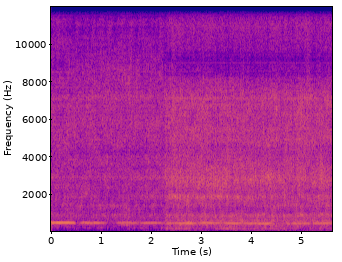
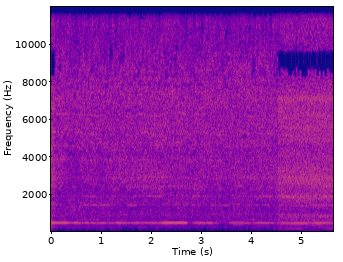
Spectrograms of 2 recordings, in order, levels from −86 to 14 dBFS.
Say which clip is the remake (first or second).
first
